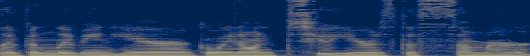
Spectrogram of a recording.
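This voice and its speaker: At a moderate pace, a woman talks in a fairly low voice with fairly even intonation, the sound dry with no echo. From Manitoba, Canada. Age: 30s. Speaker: vlogger. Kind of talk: casual vlog monologue. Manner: hesitant, many fillers. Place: car. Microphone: phone near.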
